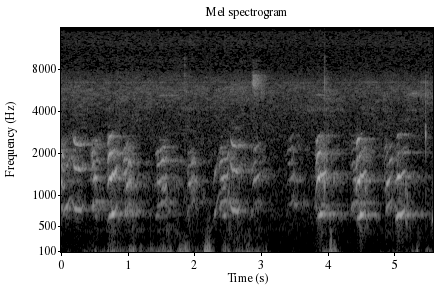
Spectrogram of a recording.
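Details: Petit Basset Griffon Vendéen chasing a rabbit on 5 October 2014, giving rapid tonal bays in quick runs of about two per second, with brief pauses between bursts.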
